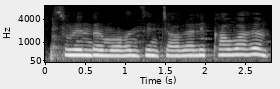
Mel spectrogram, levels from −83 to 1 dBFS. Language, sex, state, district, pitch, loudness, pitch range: Hindi, female, Uttar Pradesh, Saharanpur, 260 Hz, -12 LUFS, 250-275 Hz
